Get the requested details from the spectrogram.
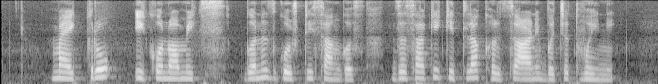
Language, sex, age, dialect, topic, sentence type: Marathi, female, 25-30, Northern Konkan, banking, statement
